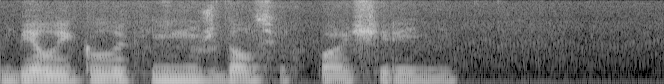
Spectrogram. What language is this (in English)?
Russian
